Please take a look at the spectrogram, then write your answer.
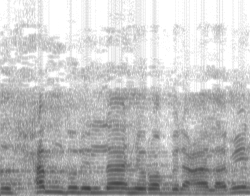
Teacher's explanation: হা এর মাখরাজ কোথায় বলেন একজন? কণ্ঠনালীর মাঝখান থেকে। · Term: হায়ে হত্তি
